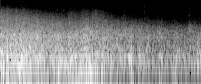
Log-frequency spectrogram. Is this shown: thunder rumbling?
yes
